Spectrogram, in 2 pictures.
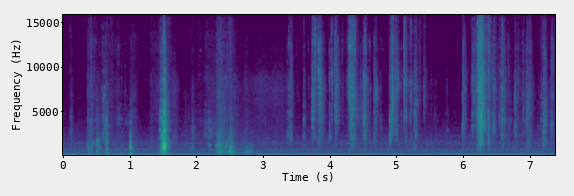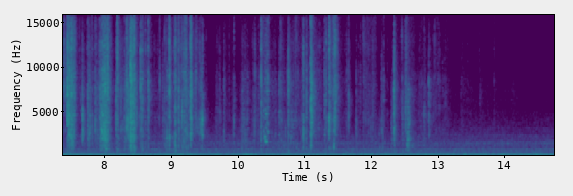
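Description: Foil trading-card pack wrappers being torn open and crinkled by hand, in irregular bursts that are densest in the middle, with one sharp knock about a second and a half in.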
